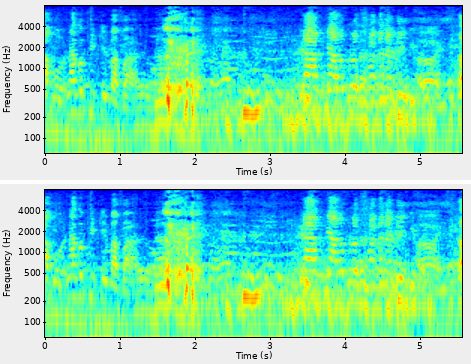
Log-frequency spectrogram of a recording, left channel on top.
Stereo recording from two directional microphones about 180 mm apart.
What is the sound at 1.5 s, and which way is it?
Speech, 35° right (ahead or behind).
